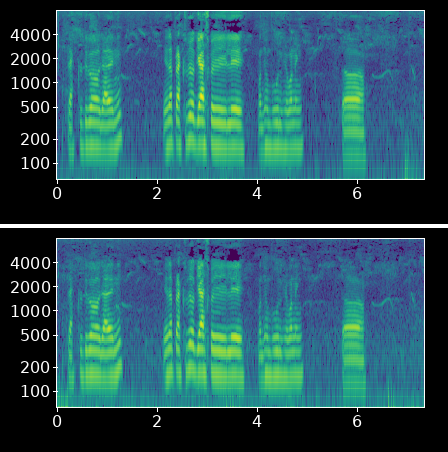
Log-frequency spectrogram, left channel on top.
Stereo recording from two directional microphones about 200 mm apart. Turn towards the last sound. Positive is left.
turn(degrees=35)  # may be behind; listen again after turning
